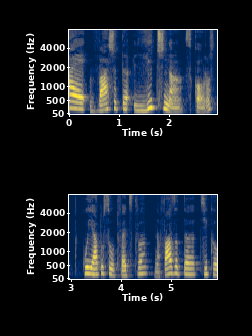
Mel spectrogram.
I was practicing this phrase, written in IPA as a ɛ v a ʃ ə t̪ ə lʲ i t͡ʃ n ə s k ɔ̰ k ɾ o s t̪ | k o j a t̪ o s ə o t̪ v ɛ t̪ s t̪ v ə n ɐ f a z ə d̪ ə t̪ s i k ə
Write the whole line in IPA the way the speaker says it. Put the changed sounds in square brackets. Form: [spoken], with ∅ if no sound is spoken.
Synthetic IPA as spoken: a ɛ v a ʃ ə t̪ ə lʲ i t͡ʃ n ə s k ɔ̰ [∅] ɾ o s t̪ | k o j a t̪ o s ə o t̪ v ɛ t̪ s t̪ v ə n ɐ f a z ə [t̪] ə t̪ s i k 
